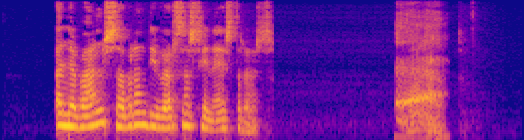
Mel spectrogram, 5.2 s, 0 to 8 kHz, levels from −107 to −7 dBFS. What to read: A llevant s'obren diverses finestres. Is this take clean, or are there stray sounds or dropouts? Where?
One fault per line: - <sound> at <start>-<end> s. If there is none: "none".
- throat clearing at 3.9-4.5 s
